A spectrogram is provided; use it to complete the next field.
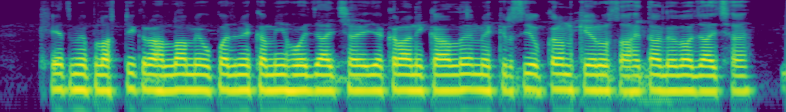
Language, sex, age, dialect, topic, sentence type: Maithili, male, 46-50, Angika, agriculture, statement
